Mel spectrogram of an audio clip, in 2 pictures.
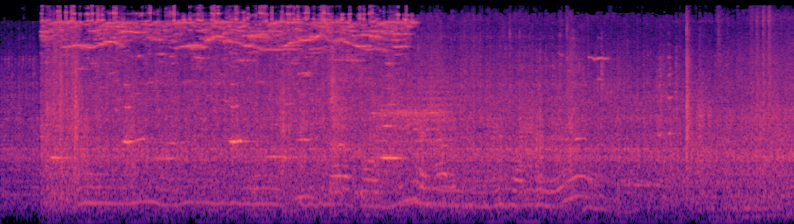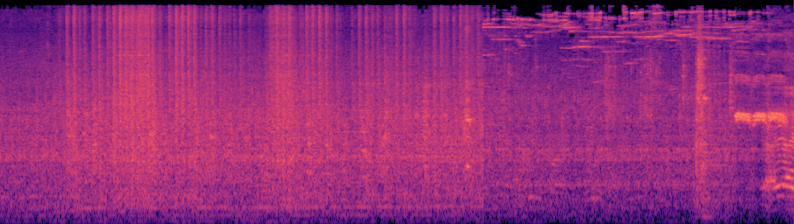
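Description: Heavy afternoon traffic crawling up the hill road to Yercaud, with trucks and cars idling and grinding nearby, a hiss of air brakes and occasional horns, under people talking.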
